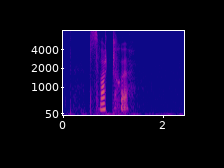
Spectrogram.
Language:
Swedish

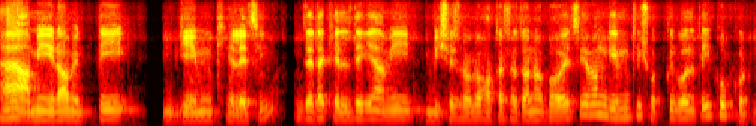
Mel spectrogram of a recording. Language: Bangla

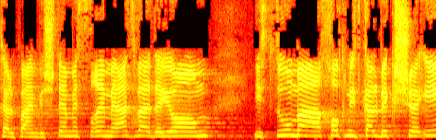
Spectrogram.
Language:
Hebrew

